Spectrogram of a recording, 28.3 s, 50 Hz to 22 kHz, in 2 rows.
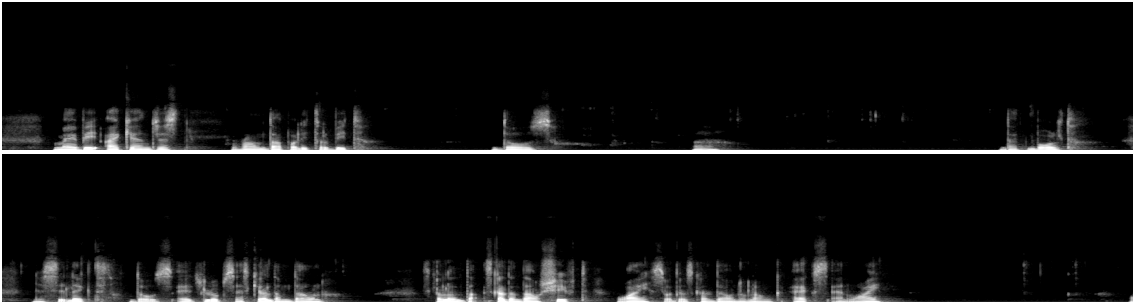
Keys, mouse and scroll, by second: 2.0 right click, 9.0-11.4 alt+shift+drag, 10.2 ctrl+alt+shift+z, 12.8 KP_1, 17.4 shift+s, 19.4 s, 25.4 z, 26.1 z.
